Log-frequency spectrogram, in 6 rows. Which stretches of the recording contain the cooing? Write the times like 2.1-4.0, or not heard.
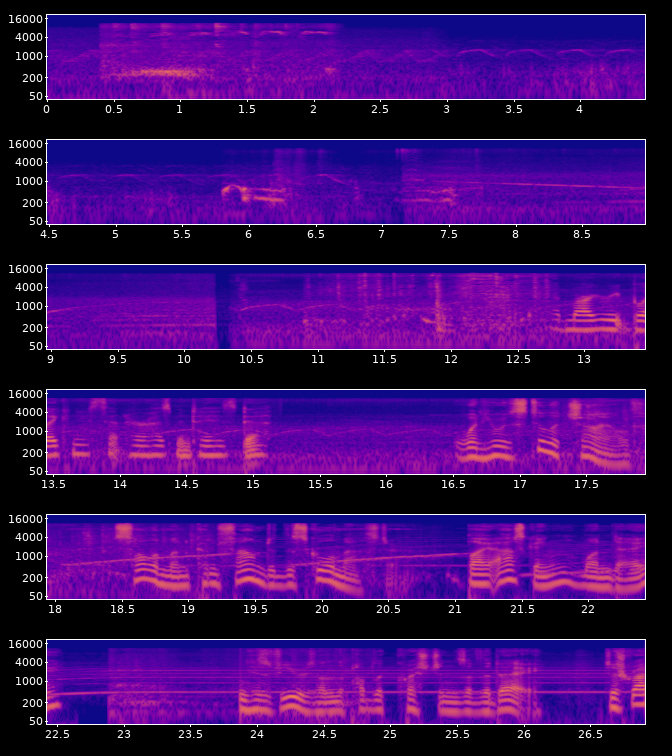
0.3-2.2, 5.8-7.8, 10.8-12.8, 17.2-19.2, 22.9-24.9.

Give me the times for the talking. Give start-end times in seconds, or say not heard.
12.7-15.2, 16.5-22.6, 23.9-26.8.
